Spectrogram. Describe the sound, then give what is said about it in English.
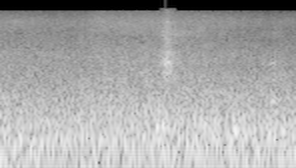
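Loud, continuous roar of rough sea waves churning with gusting wind at the height of a storm as a vessel leaps up and down in the waves, a dense wash of noise with a brief surge of spray partway through. No voices. “The storm was at its height. All sense of direction was lost.”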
